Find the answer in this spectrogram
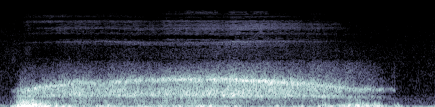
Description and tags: wind breeze swoosh air gust
air, swoosh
